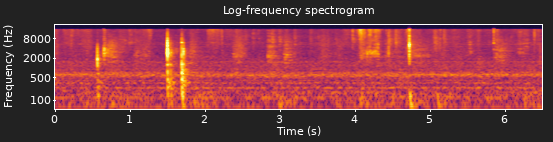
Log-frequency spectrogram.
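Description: Hands pressing and kneading fondant on a plastic cutting mat: soft handling noise with a few light sharp clicks, two of them close together about a second and a half in, over a steady low hum.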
